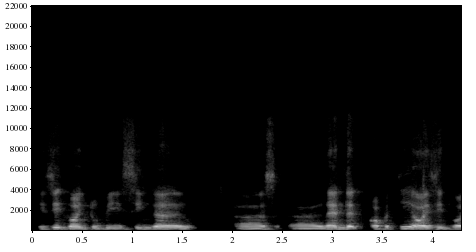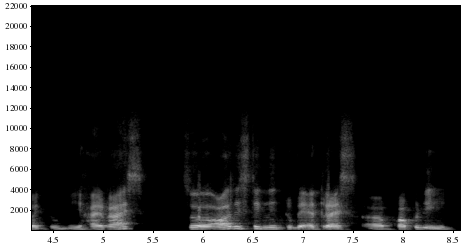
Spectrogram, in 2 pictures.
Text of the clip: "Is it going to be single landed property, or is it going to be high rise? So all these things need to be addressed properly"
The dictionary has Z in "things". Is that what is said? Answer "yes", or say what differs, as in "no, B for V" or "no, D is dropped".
no, Z is dropped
